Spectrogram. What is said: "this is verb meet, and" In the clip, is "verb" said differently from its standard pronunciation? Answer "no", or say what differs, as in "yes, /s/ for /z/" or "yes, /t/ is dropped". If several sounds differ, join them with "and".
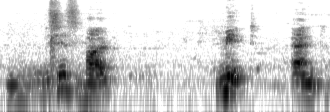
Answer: yes, /b/ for /v/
